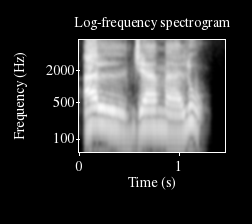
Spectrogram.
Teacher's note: Otomatis lamnya dibaca jelas dan jimnya dibaca jelas pula ya, dan tanpa ada tasydid ya, tanpa diidghamkan kan, ini idhar ya.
